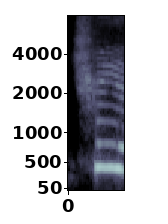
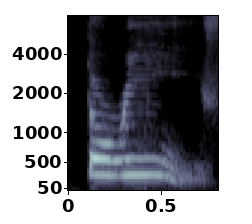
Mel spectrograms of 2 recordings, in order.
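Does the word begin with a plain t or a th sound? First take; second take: plain t; th. First: The word begins with a plain t sound. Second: The word begins with a th sound. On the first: This is how the parents say it. The speaker calls it wrong. "Like little four-year-old me" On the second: This is how Americans say it. The speaker calls it right. "it's three, say three, like that"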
